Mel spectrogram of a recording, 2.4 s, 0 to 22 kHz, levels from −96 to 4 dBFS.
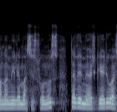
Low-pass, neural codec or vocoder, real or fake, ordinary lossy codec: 7.2 kHz; none; real; Opus, 24 kbps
